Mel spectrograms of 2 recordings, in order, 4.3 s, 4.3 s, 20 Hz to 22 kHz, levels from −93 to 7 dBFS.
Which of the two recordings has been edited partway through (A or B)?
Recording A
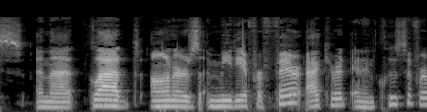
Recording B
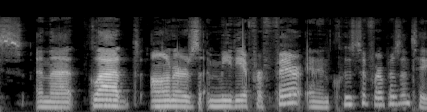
B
